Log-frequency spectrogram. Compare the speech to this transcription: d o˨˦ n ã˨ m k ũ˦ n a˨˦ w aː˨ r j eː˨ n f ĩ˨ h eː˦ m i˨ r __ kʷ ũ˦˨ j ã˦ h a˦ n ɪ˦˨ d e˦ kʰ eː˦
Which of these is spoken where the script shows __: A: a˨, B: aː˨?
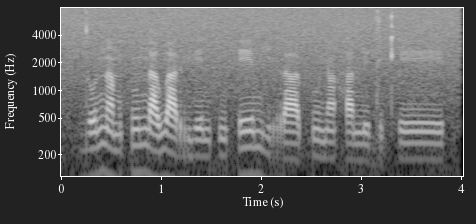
B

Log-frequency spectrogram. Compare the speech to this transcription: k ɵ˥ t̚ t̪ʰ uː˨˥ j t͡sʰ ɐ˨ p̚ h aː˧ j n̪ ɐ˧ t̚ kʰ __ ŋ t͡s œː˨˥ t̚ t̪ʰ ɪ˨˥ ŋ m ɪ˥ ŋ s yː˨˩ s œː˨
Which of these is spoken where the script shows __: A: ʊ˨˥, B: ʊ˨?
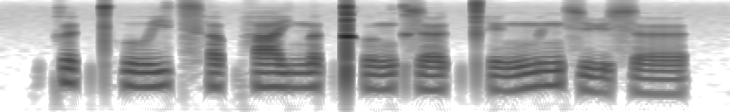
A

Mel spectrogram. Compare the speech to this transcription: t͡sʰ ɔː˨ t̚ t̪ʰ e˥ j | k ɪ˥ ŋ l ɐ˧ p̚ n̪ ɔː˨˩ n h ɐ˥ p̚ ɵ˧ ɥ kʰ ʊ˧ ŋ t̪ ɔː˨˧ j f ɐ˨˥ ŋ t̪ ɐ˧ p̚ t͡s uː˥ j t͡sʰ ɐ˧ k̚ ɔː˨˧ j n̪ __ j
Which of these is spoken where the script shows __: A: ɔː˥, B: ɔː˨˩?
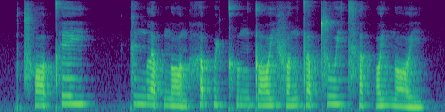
B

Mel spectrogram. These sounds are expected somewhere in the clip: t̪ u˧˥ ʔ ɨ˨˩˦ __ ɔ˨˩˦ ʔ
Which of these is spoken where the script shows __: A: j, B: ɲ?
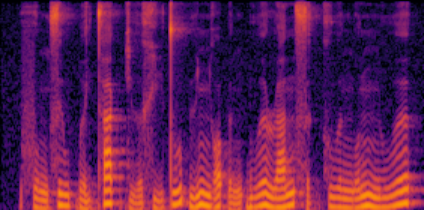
B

